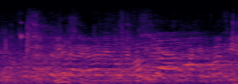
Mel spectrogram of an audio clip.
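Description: Indistinct chatter of several voices at once, echoing in a large sports hall.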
